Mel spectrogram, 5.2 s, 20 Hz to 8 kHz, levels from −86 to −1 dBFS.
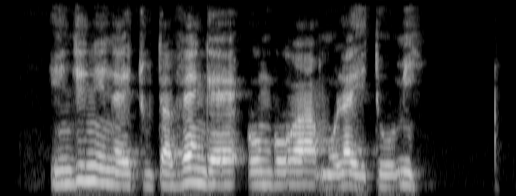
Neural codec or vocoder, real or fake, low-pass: vocoder, 22.05 kHz, 80 mel bands, WaveNeXt; fake; 7.2 kHz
